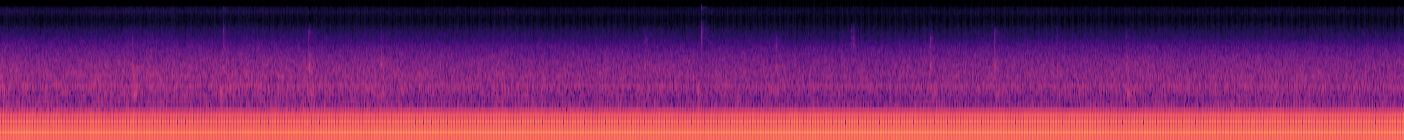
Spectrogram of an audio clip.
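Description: Steady low mechanical hum, with a few faint light ticks scattered through it.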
